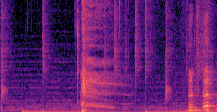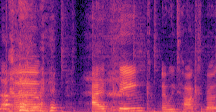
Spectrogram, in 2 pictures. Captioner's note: laughter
